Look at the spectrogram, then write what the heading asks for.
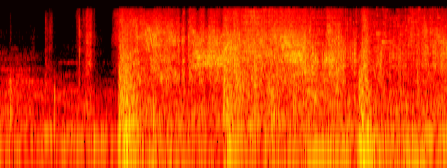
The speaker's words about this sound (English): Do you know what you've done? I smashed the computers with the axe.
